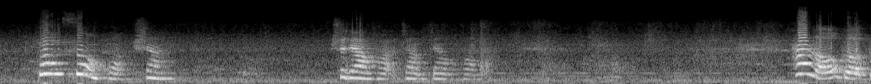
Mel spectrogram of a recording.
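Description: A young woman speaks brightly and with animation close to the microphone.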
